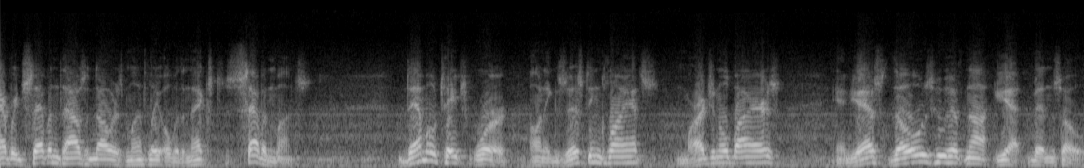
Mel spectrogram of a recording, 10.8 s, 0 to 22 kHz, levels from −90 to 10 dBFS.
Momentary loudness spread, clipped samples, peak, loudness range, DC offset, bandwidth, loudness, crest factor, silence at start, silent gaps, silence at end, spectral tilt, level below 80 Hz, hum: 18 LU; under 0.1%; -4 dBFS; 3 LU; under 0.1%; 6 kHz; -18 LUFS; 14 dB; 0 s; none; 0 s; -9.5 dB/octave; -42 dBFS; none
